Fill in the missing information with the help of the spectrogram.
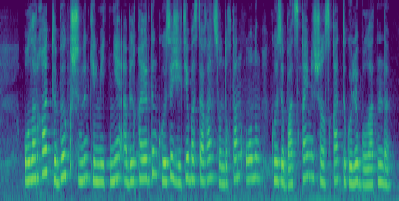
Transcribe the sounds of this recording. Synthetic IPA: wo̞lˠɑɾʁɑt̪ʰʏbɪkʲʰʏ̥ʃɪnɪŋkʲʰe̞lme̞jt̪ɪne̞ʔæbɪlqɑjəɾd̪əŋkʲʰɵzɪʒe̞t̪e̞bɑst̪ɑʁɑnso̞nd̪əqt̪ɑnwo̞nəɴkʲʰɵzɪbɑt̪ə̥sqɑjməsʃəʁəsqɑt̪ʰʏkʲɪlɪbo̞lˠɑt̪ənd̪ə

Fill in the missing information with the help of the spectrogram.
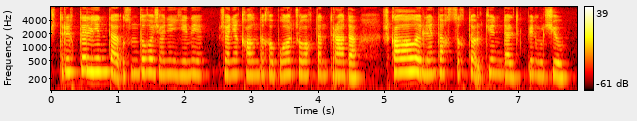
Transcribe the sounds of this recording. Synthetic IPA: ʃt̪ɾiqt̪əlʲent̪aʔʊzənd̪əʁəʒæne̞jene | ʒ̥æne̞qʰɑlˠənd̪əʁəbolˠɑt̪ʒ̥olˠɑq̚t̪ɑnt̪ʰʊɾɑd̪əʃkolˠɑlˠəlʲient̪ɑqʰə̥zəqt̪əʏ̰lkʲe̞nd̪æld̪ɪk̚pe̞nwɵlʃe̞w

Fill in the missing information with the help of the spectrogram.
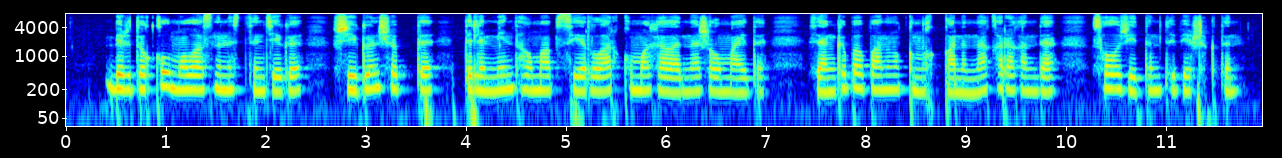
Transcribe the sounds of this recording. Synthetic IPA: be̞ɾd̪oqːəlˠmolˠɑsənəɴɪst̪ɪnd̪e̞ɡʲɪ | ʃʏjɡʲenʃɵp̚t̪ɪt̪ʰɪlɪmːe̞nt̪ʰɑlˠmɑpsəjəɾlˠɑɾqʰomɑʁɑlˠɑɾənɑʒɑlˠmɑjd̪əz̥æŋɡʲɪbɑbɑnəɴqʰʊnəqːɑnənɑqʰɑɾʔɑʁɑnd̪ɑso̞lˠʒet̪ɪmt̪ʰɵbe̞ʃɪ̥kt̪ɪn

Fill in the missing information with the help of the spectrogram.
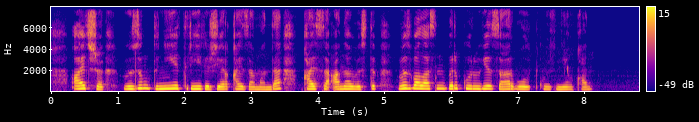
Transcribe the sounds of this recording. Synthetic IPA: ɑjt̪ʃəwɵzɪŋd̪ʏnije̞t̪ʰɪɾe̞ɡʲɪʒe̞ɾqʰɑjzɑmɑnd̪ɑqʰɑjsəʔɑnɑwɵst̪ɪp̚wɵzbɑlˠɑsənbɪɾkʲʰɵɾuɡʲe̞zɑɾbo̞lˠəpkʲʰɵzɪne̞ɴqʰɑn

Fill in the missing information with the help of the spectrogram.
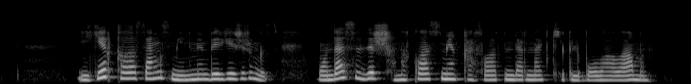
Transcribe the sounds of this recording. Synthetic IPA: je̞ɡʲe̞ɾqʰɑɑsɑɴəzme̞nɪme̞nbe̞ɾɡʲe̞ʒʏɾɪŋɪz̥ | wo̞nd̪ɑsɪzd̪e̞ɾʃənəqʰːlˠɑsəme̞ɴqʰɑɾsəlˠɑt̪ənd̪ɑɾənɑkʲʰe̞pɪlbo̞lˠɑlˠɑmən

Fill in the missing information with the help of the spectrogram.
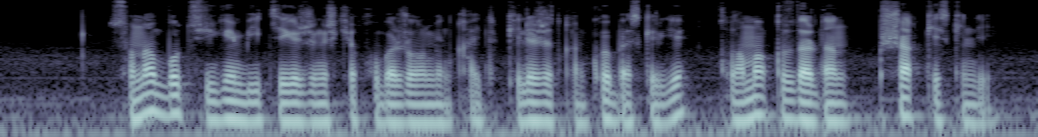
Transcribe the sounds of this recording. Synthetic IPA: so̞nɑbʊlˠt̪ʰʏ̥sʏjɡʲe̞nbijɡɪt̪ːe̞ɡʲɪʒɪŋɪʃkʲe̞qʰubɑʒo̞lˠəme̞ɴqʰɑ̰jt̪ə̥p̚kʲʰele̞ʒɑt̪̚qʰɑŋkʲʰɵpæskʲe̞ɾɡʲe̞qʰʊlˠɑmɑqʰəzd̪ɑɾd̪ɑnpʰə̥ʃɑqkʲʰe̞skʲe̞nd̪ḛj

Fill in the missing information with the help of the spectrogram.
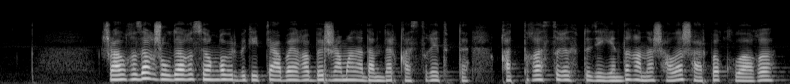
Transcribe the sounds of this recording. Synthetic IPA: ʒ̥ɑlˠʁəzɑqʒolˠd̪ɑʁəso̞ɴʁəbɪɾbɪkʲe̞t̪ːe̞ɑbɑjʁɑbɪɾʒɑmɑnɑd̪ɑmd̪ɑɾqʰɑst̪əqe̞t̪ɪ̥p̚t̪ɪqʰɑt̪ːəqʰɑst̪əqe̞t̪ɪ̥p̚t̪ɪd̪e̞ɡʲe̞nd̪ɪʁɑnɑʃɑlˠɑʃɑɾpəqʰʊlˠɑʁə

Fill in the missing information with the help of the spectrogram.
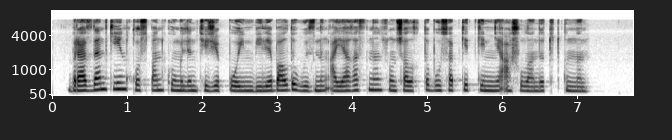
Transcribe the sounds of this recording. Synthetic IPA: bɪɾɑzd̪ɑŋkʲʰe̞jɪɴqʰo̞spɑŋkʲʰɵŋɪlɪnt̪ʰe̞ʒe̞p̚wo̞jənbijle̞p̬ɑlˠd̪əwɵzɪnɪŋʔɑ̰jɑʁɑst̪ənɑnso̞nʃɑlˠəq̚t̪əbo̞sɑp̚kʲʰe̞t̪kʲe̞nɪne̞̰ʔɑʃulˠɑnd̪ət̪ʰʊ̥t̪qənːɑn

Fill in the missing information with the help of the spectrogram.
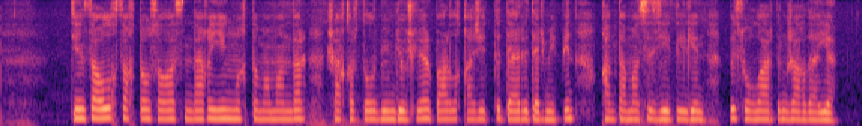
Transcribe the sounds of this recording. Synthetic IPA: d̪̥e̞nsɑwlˠəqsɑqt̪ɑwsɑlˠɑsənd̪ɑʁəe̞ŋməqt̪əmɑmɑnd̪ɑɾʃɑqəɾt̪əlˠəbe̞md̪e̞wʃɪle̞ɾbɑɾlˠəqʰːɑʒe̞t̪ːɪd̪æɾɪd̪æɾme̞k̚pe̞ɴqʰɑmt̪ɑmɑsəzje̞kʲɪlɡʲe̞nb̥ɪzwo̞lˠɑɾd̪əɴʒɑʁd̪ɑjə

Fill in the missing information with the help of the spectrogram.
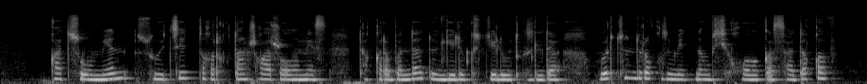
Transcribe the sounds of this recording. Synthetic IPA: qʰɑt̪ə̥sume̞nsuit̪sɨjt̪ʰːəʁəɾəqt̪ɑnʃəʁɑɾʒo̞lˠe̞me̞st̪ʰɑqəɾəbənd̪ɑd̪ɵŋɡʲe̞lɪkʲʰʏ̥st̪e̞lwɵt̪kʲɪzɪld̪ɪwɵɾt̪sʏnd̪ɪɾuqʰəzme̞t̪ɪnɪŋpsiχo̞lˠoɡəsɑd̪əqof

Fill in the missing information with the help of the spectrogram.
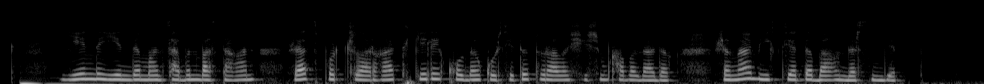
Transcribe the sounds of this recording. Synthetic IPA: je̞nd̪ɪje̞nd̪ɪmɑnsɑbənbɑst̪ɑʁɑn | ʒ̥ɑsspo̞rt̪ʃəlˠɑɾʁɑt̪ʰɪ̥kʲe̞le̞jqʰo̞lˠd̪ɑwkʲʰɵɾse̞t̪ut̪ʰuɾɑlˠəʃe̞ʃɪmqʰɑbəlˠd̪ɑd̪əq̚ʒ̥ɑɴɑbijɪk̚t̪e̞ɾd̪ɪbɑʁənd̪əɾsənd̪e̞p̚

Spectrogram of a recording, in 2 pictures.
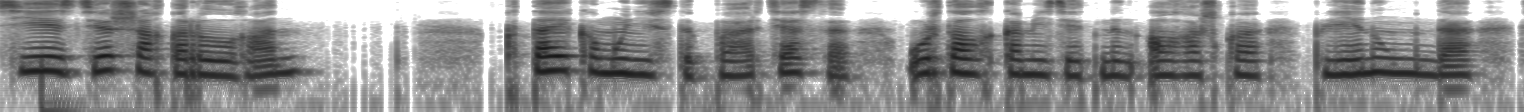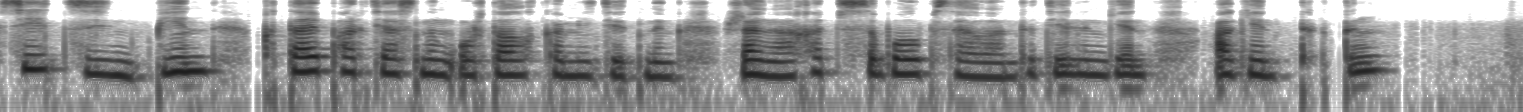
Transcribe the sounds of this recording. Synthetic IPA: sezd̪e̞ɾʃɑqəɾəlˠʁɑɴ | qʰə̥t̪ɑjkʰo̞mːunijst̪ɪk̚pʰart̪ʲijasə | wo̞ɾt̪ɑlˠəq̚kʰo̞mijt̪ʲe̞t̪ɪnɪŋɑ̰lˠʁɑʃqəpʰlʲenumənd̪ɑ | sejt̪sinpinqʰə̥t̪ɑjpʰart̪ʲijasənəɴwo̞ɾt̪ɑlˠəq̚kʰo̞mijt̪ʲe̞t̪ɪnɪŋʒ̥ɑɴɑχɑt̪ʃə̥səbo̞lˠəpsɑjlˠɑnd̪əd̪e̞lɪŋɡʲe̞naɡʲe̞nt̪ːɪ̥kt̪ɪŋ

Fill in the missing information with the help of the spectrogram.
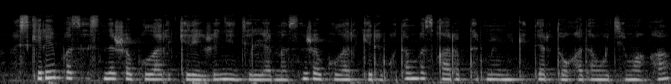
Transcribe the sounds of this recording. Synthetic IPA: æskʲe̞ɾejbɑst̪ɑsənd̪ɑʒɑbulˠɑɾəkʲʰe̞ɾe̞kʒæne̞d̪elɑɾnɑsənʒɑbulˠɑɾəkʲʰe̞ɾe̞kwo̞d̪ɑnbɑsqɑːɾɑp̚t̪ɑɾme̞mle̞kʲe̞̥t̪ːe̞ɾt̪ʰoʁɑd̪ɑnwot̪ʰemɑqɑ

